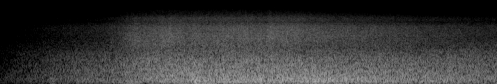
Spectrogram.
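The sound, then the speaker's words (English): Steady roar of ocean surf on a beach, swelling over the first two seconds into a broad, continuous wash of crashing waves mixed with blustery wind, with no voices. “Well, we're walking here at the interface between the land and ocean”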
